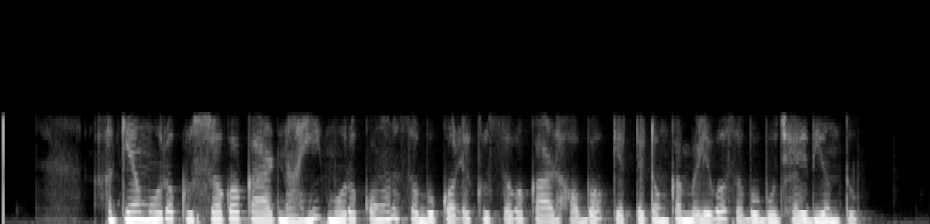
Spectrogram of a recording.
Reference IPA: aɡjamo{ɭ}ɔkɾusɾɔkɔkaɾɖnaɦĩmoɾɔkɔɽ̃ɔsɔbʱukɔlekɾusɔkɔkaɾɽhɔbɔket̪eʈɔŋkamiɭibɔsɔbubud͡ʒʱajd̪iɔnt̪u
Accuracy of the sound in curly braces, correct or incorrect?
incorrect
